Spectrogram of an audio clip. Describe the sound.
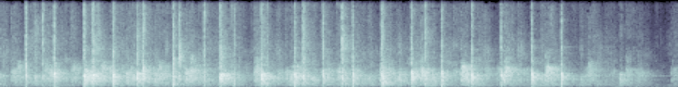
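Audience applause welcoming a speaker to a morning program on immigration, dense and even clapping that holds steady for about six seconds.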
